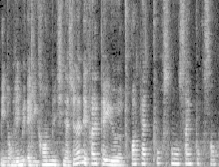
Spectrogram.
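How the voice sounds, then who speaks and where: A chatty, opinionated middle-aged woman from France, talking freely in a casual interview. She keeps cutting herself off and starting her sentences again, and her voice sits at an ordinary middle pitch. The room around her is noticeably echoey. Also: fairly quick, mellow, a little hiss or hum. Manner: talkative, opinionated, many restarts. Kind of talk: casual conversation. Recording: roomy echo.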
